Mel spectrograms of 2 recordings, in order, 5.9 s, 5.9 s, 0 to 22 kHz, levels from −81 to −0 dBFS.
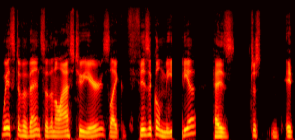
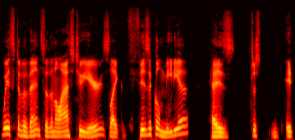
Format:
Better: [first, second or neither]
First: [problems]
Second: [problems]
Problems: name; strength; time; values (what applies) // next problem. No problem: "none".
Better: second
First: audio freezing; at 3.5 s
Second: none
